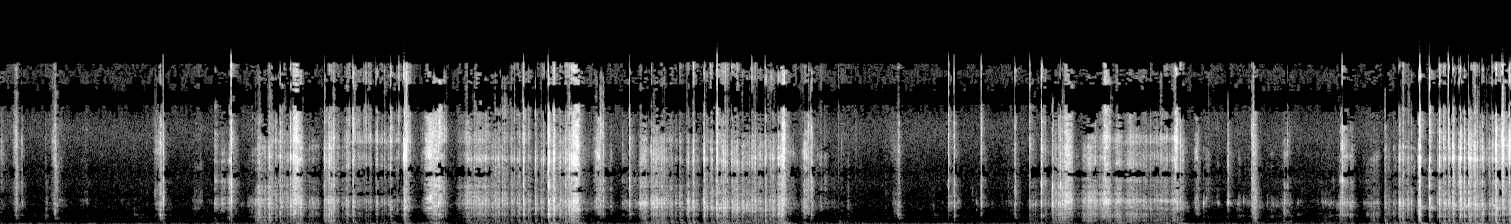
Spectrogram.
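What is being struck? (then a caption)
Soap bar scraped with a knife. A knife scrapes and carves a dry white soap bar with a red rim, sending shavings falling off. Bursts of bright, crisp scraping and scratching come in uneven runs, with sharp clicks and brief quiet gaps between strokes.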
